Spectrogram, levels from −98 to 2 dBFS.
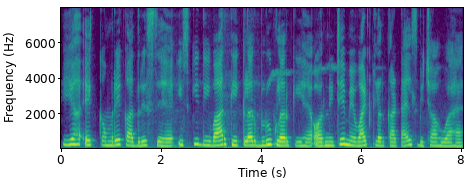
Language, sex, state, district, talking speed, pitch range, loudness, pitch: Hindi, female, Jharkhand, Palamu, 170 wpm, 215-255 Hz, -16 LUFS, 230 Hz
